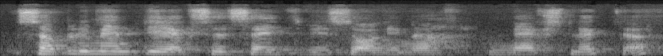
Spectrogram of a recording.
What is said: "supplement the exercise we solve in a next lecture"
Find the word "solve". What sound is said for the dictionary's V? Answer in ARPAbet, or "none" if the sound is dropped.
none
